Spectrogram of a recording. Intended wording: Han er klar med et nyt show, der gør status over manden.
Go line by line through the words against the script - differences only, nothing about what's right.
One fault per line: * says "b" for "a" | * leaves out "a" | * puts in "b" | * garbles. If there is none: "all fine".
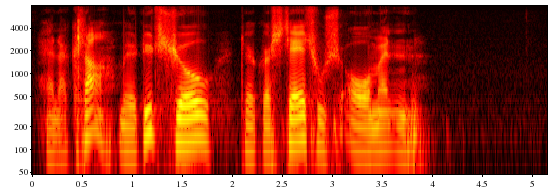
all fine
